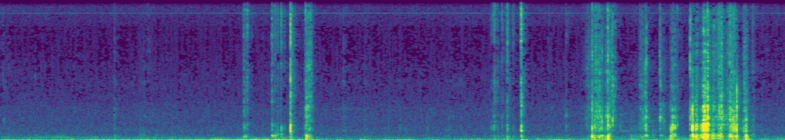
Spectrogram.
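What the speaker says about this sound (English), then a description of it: "We go my scissors in and cut across" Quiet, close snips of scissors cutting paper cardstock for a pop-up gift card holder, a few scattered crisp cuts and then a quicker run of snips near the end.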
